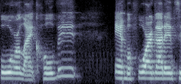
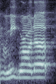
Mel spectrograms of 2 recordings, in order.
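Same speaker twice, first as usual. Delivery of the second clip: normal talking voice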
